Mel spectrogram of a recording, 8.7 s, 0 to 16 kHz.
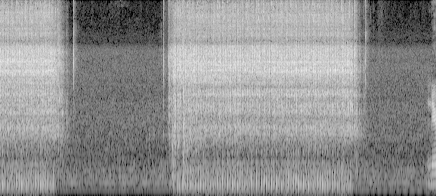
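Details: Cub Cadet 4-cycle string trimmer after carburetor replacement; revs up crisp and high, drops cleanly to steady idle and picks up again without stumbling; running properly.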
